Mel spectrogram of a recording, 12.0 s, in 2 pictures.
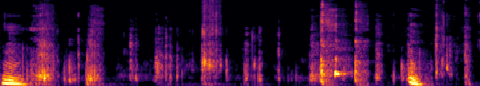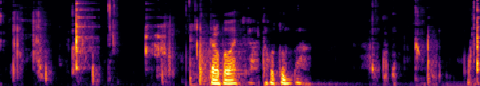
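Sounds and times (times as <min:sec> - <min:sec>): chewing with wet mouth clicks: 0:10.6 - 0:12.0.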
